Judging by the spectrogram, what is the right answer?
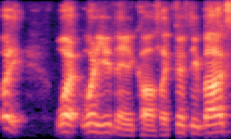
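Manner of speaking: mock, mildly sarcastic tone. Retelling asking a client what she thinks extensions cost: imitating own sarcastic tone. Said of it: "it was a little sarcastic".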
